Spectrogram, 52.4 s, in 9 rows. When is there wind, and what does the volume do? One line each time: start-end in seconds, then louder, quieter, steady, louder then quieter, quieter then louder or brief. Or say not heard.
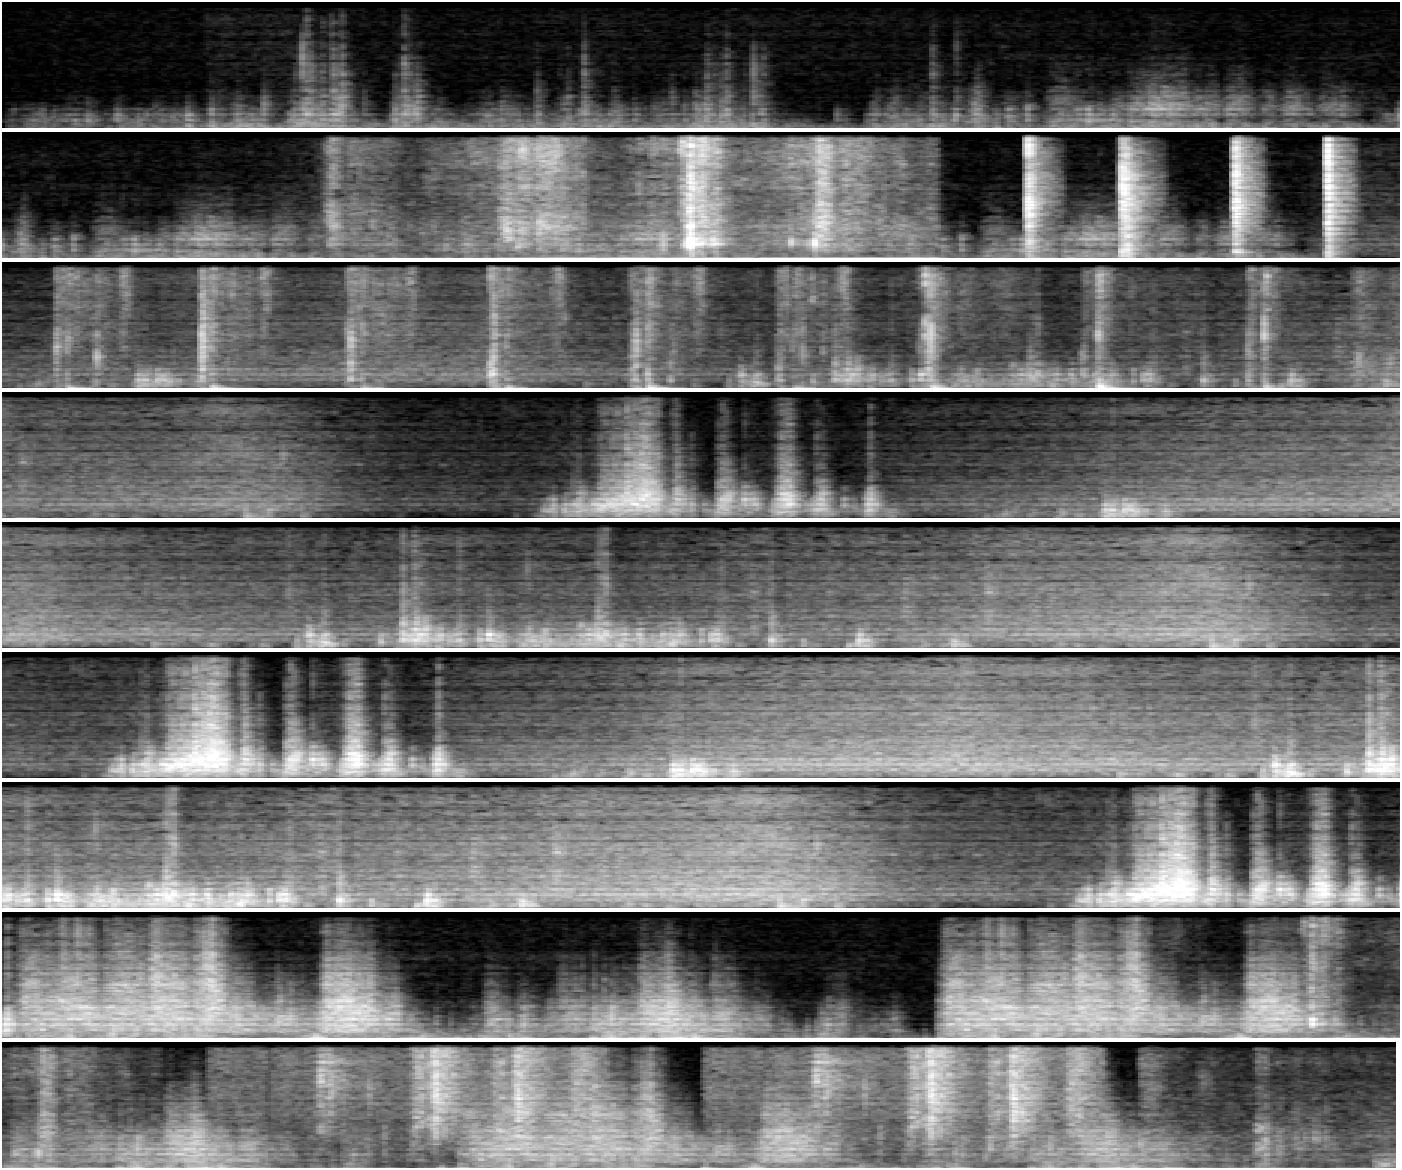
0.0-52.3 louder then quieter.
